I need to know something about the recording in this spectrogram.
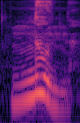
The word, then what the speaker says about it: nun: now in you in is properly pronounced noon ok noon is a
